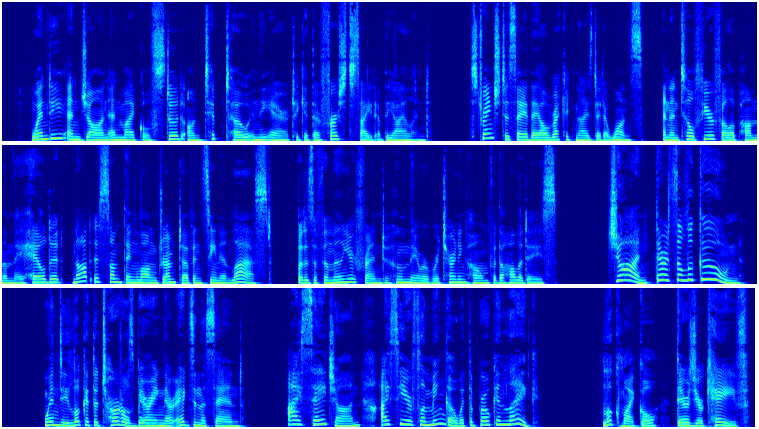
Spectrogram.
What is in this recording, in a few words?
Audiobook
